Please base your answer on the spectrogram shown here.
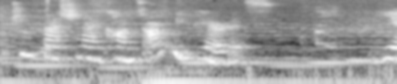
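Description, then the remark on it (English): A small dog with a curler in its hair yips and whimpers in a quick run of high, bouncing cries, with a low steady hum running underneath throughout. “Well, not until she takes the curler out of the dog's hair.”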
